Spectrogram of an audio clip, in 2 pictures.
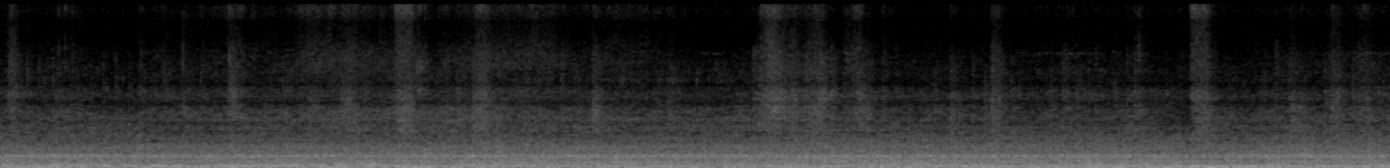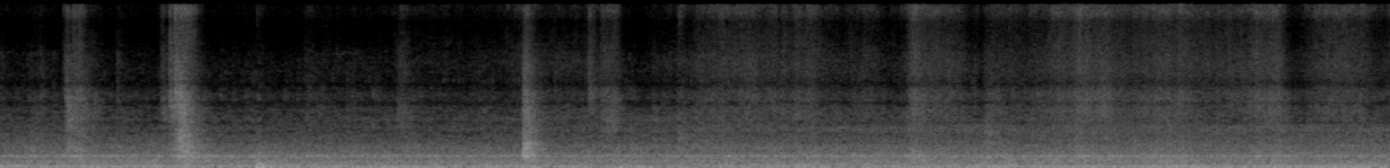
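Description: Large-format inkjet flex-banner printer running while it prints, a steady mechanical hum from its carriage drive and fans, with three sharp clicks around the middle.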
